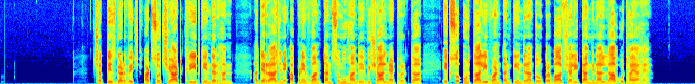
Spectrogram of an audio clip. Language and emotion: Punjabi, neutral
